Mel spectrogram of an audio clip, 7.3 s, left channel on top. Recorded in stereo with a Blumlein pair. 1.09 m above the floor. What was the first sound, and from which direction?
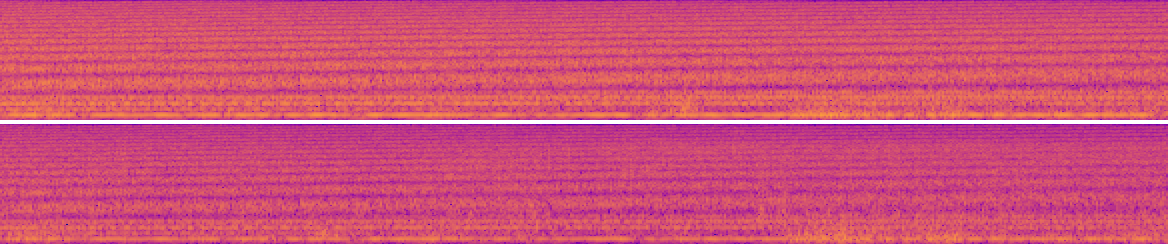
A drone, 20° left.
